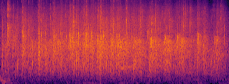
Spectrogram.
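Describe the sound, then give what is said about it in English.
Steady crowd applause fills the whole stretch, a dense wash of many hands clapping at an even, loud level with no voices rising above it, as an audience applauds a volunteer coming up on stage. “Everyone, please give him a round of applause.”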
